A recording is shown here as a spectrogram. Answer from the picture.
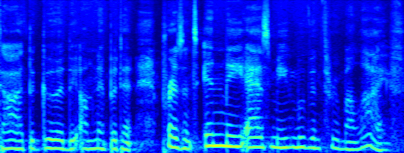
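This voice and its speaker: A woman with a Southern US accent speaks at a fairly quick pace with ordinary pitch variation. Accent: Southern US accent, lighter than Alabama. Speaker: minister. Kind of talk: sermon.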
